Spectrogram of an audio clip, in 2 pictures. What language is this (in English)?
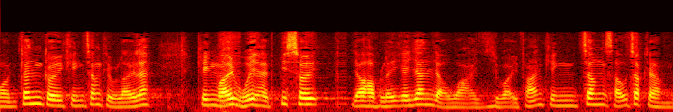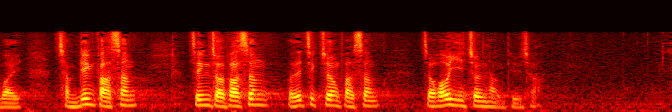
Cantonese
